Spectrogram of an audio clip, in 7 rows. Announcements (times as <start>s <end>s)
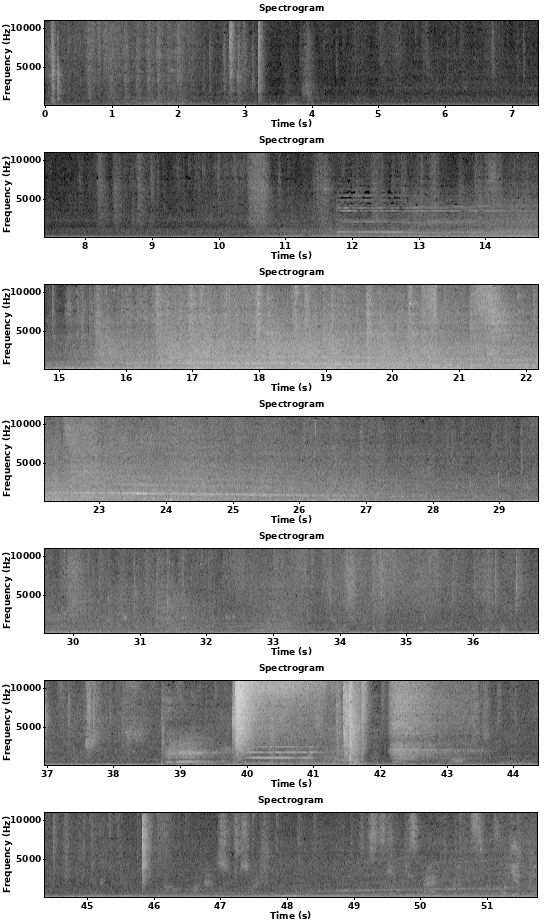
11.6s 16.6s, 45.0s 51.7s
